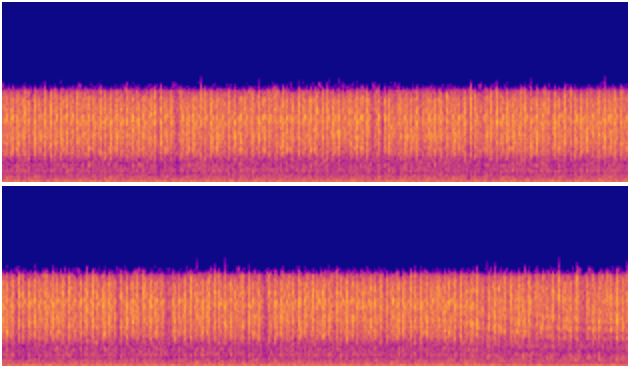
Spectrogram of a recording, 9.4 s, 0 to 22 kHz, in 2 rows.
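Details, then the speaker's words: 1956 Buick 322 Nailhead V8 barn find, first start after fitting a battery: started right up, deep quiet steady idle with even low rumble and no knocks or misses; carburetor seems slightly unhappy but oil pressure good. "Oh, started right up. Oh, this thing's quiet. It's so quiet."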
